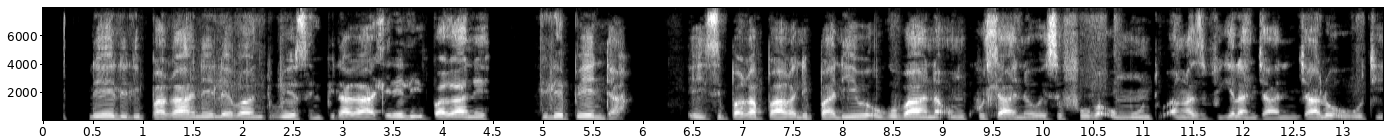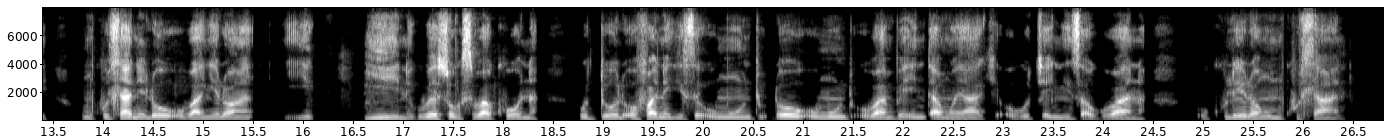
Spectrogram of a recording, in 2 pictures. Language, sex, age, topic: North Ndebele, male, 25-35, health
